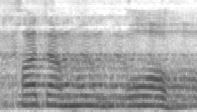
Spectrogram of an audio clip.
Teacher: اب ہم نے لام کو موٹا کیوں پڑھا ہے، کیونکہ لام سے پہلے حرف پر زبر آ گئی ہے، تب اس کو ہم موٹا پڑھتے ہیں۔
